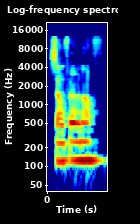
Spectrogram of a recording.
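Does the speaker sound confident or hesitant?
confident. It is asked in a relaxed, confident tone. The speaker is sure the deal is reasonable. The speaker calls it right. "come on, sound fair enough? You see the tone"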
